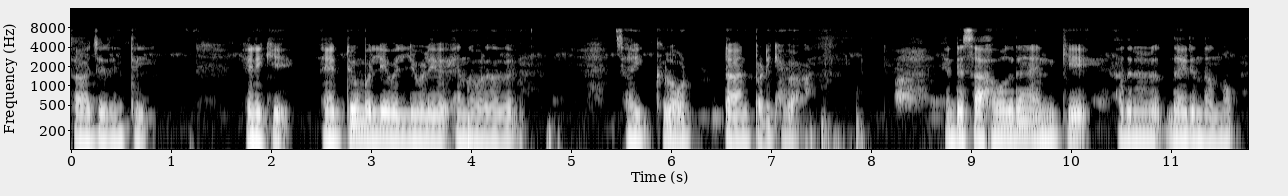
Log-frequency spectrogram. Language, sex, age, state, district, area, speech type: Malayalam, male, 45-60, Kerala, Palakkad, rural, spontaneous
